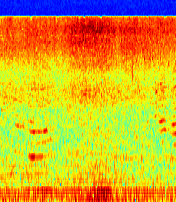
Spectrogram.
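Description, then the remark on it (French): Scooter engines buzz steadily as scooters brush past the walls in the narrow lanes of the old market in Tainan in the early hours, their drone swelling as one passes midway through, with faint voices of merchants and street bustle in the background. “Frôlé par les scooters qui rasent les murs, décomposent un balai de fourmis dans la foule clairsemée des premières heures.”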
